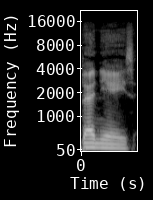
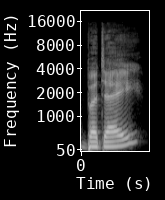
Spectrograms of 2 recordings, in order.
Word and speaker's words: beignet: Beignet, not Bignet or something like that, because there are several people that have or as the FLG staff judge pronounced it, bidet.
